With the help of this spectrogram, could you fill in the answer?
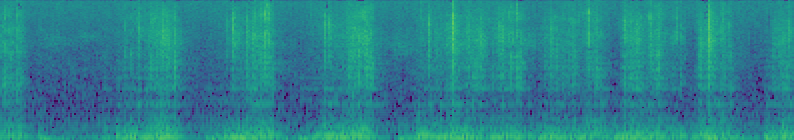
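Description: Long nails scratch and rub the sides of a small yellow inflatable PVC exercise ball that is hollow and air-filled. Repeated rubbing strokes produce a deep, muffled, hollow rumble with faint bright scratchy edges.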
